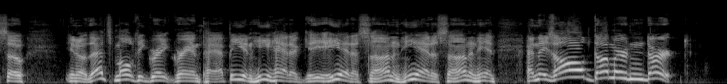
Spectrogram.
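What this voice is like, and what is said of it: Southern accent. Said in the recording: “you got me using ain't and my southern accent”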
